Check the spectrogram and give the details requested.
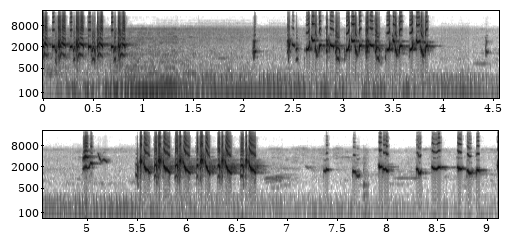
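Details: Sooty-headed bulbul song played as a lure for singing. Short bursts of rapid, bubbly chatter alternate with scattered single notes over a faint low hum.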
